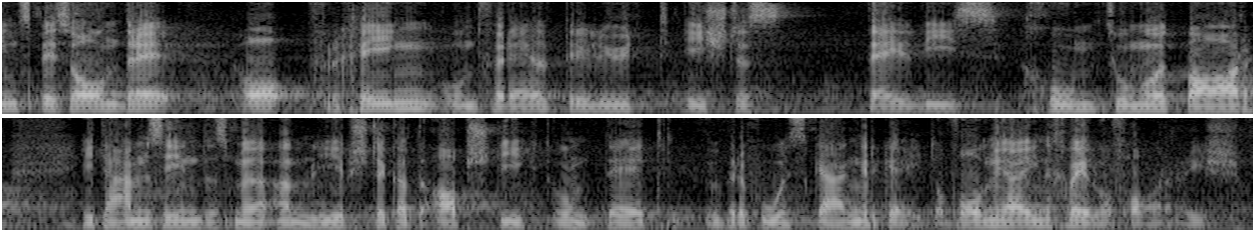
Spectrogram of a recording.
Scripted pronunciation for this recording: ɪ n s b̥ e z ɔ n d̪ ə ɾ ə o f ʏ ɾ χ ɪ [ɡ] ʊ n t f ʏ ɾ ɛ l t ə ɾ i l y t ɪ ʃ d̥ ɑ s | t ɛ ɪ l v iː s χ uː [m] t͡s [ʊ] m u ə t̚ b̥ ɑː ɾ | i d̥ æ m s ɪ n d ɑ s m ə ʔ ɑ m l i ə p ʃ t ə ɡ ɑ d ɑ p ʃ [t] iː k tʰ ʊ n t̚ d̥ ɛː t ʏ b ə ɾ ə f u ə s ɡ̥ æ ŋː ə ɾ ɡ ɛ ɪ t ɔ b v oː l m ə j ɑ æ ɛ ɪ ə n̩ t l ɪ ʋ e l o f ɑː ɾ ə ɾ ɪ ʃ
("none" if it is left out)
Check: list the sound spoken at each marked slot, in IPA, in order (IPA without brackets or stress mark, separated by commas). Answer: ŋ, m, u, t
